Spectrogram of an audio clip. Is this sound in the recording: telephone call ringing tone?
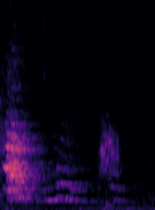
no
